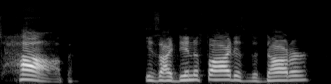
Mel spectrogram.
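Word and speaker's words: Habe: Ed Sanders the family Marina hob pronounced hob is identified as the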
